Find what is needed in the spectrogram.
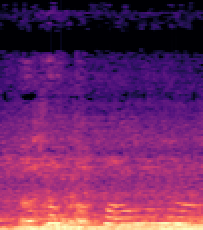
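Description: A young girl whimpering and wailing in long, wavering cries, distressed that her daddy is leaving. A steady low hum runs underneath.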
